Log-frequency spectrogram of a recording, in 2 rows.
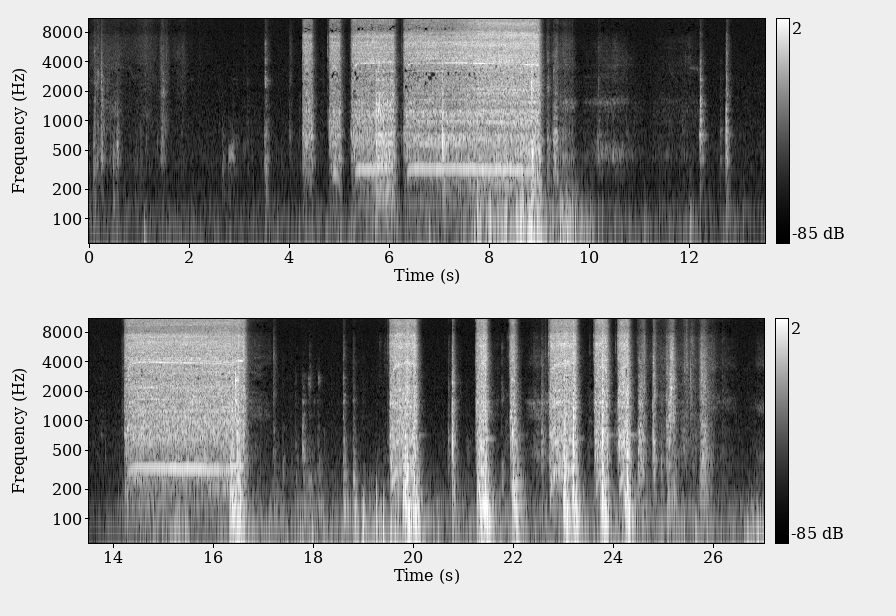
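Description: Cordless drill driving deck screws into 2x6 lumber: a few short trigger pulses, then two steady runs of about three seconds each as screws are driven home, then a string of short bursts near the end.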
